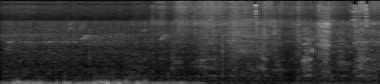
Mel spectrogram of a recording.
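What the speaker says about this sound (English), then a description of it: "As you can hear by the animals in the background, chickens and dogs" A dog barks in the distance outdoors, with low rumbling noise dominating the first half before fading into quieter ambient background sounds.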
